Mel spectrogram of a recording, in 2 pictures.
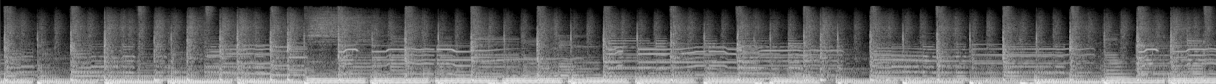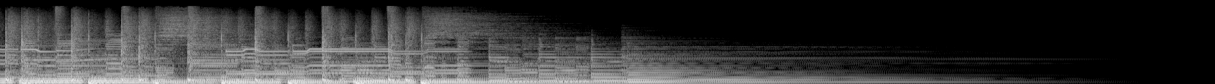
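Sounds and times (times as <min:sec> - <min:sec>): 
bass playing quarter notes at 90 BPM: 0:00.0 - 0:21.8.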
